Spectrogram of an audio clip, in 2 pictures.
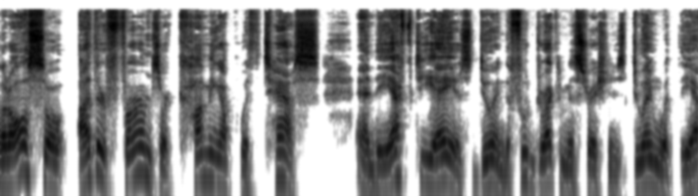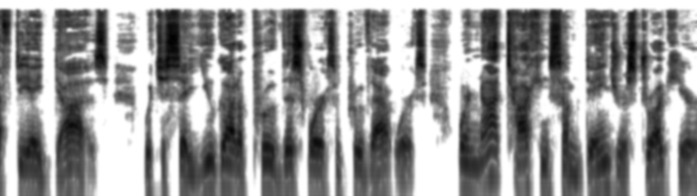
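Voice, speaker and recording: Heard in a dry, close sound with no echo, a man talks at a moderate pace with a fairly high pitch, a dark, mellow tone and lively intonation. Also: very clean recording, silent background. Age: 60s. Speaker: economist, think tank fellow. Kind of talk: interview.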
